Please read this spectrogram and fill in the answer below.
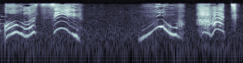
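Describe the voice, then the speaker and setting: A woman voicing a tiny, childlike, excitable and curious fairy companion in a video game, with a squeaky voice. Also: drawn-out words, heavy background noise, heavily acted. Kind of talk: English video game voice acting. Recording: game audio with prominent background music.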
